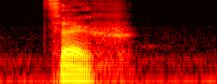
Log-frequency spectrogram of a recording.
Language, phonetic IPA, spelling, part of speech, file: Polish, [t͡sɛx], cech, noun, Pl-cech.ogg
